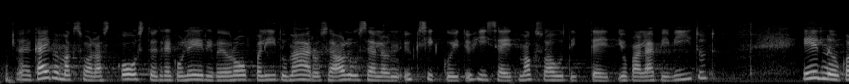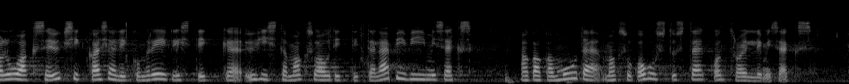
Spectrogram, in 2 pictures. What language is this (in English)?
Estonian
